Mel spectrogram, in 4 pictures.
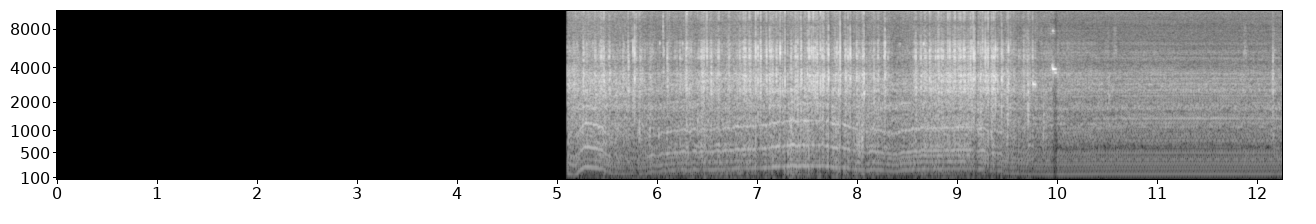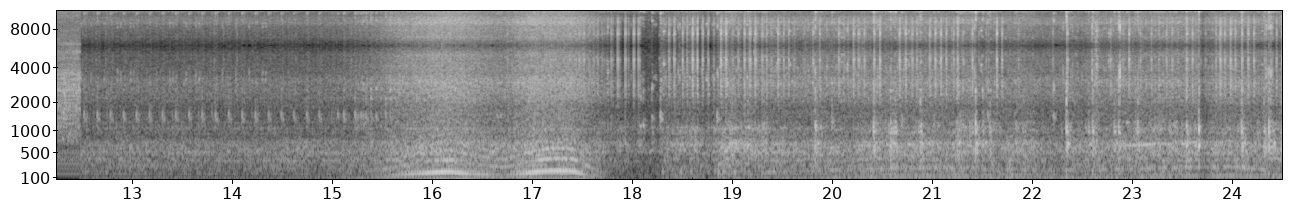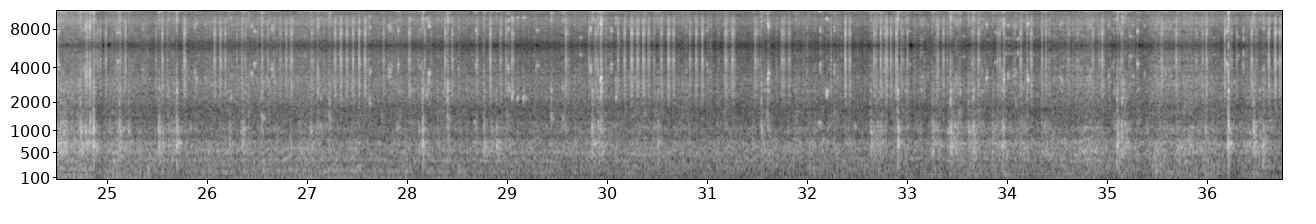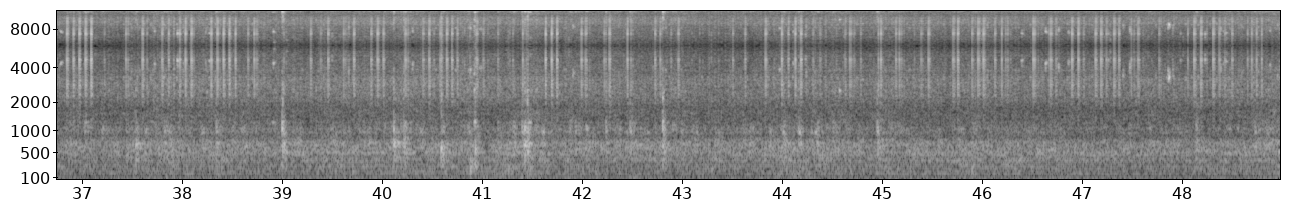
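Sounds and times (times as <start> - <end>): jeep engine revving: 5.1 - 48.9
vehicle body rattling: 11.9 - 48.9.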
